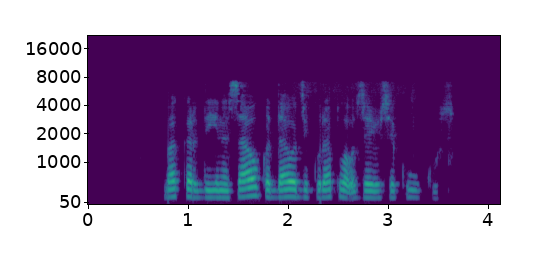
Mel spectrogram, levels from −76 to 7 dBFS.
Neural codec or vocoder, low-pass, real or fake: none; 7.2 kHz; real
